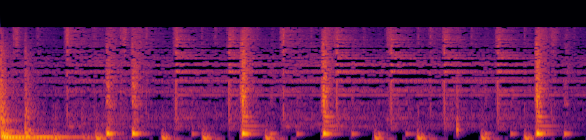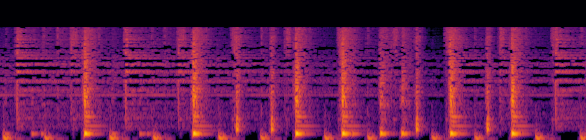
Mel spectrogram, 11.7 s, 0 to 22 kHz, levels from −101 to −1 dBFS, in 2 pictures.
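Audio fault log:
throughout: Vorbis compression. The music has nothing above 9.7 kHz, and the remaining treble is hissy and grainy, with roughened tones and smeared attacks. The likely cause is heavy Vorbis coding at a bitrate near 23 kbps, quantising the treble so coarsely that fine detail turns to noise.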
